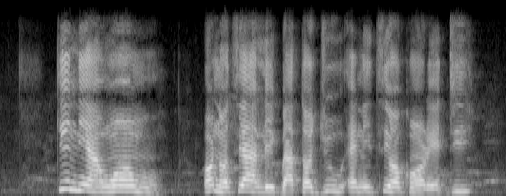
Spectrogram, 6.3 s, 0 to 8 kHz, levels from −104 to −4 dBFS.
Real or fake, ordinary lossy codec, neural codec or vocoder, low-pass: fake; Opus, 64 kbps; vocoder, 44.1 kHz, 80 mel bands, Vocos; 7.2 kHz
